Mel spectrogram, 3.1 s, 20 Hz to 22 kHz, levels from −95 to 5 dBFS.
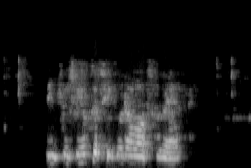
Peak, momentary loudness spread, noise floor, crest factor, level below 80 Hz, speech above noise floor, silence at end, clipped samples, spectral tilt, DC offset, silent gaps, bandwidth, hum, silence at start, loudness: -10 dBFS; 6 LU; -62 dBFS; 20 dB; -82 dBFS; 36 dB; 0.9 s; under 0.1%; -8 dB/octave; under 0.1%; 0.45-0.57 s; 5.6 kHz; none; 0.25 s; -27 LUFS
